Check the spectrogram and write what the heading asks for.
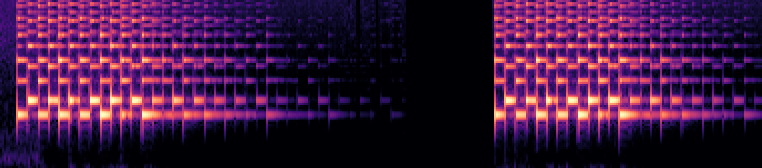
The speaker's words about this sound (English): When suddenly, I heard a familiar beeping coming from my hip belt.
